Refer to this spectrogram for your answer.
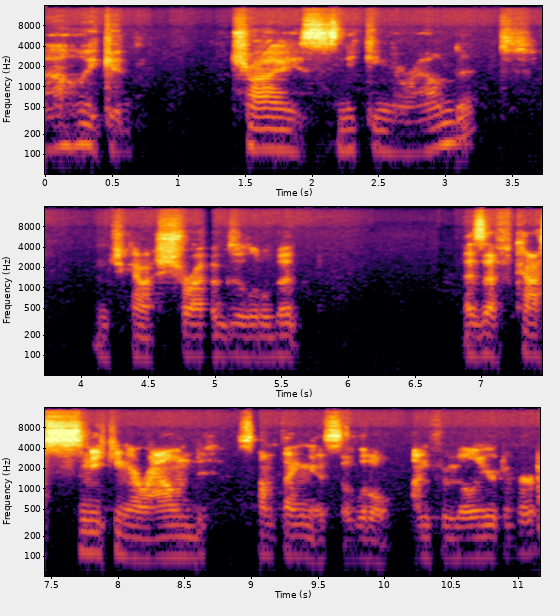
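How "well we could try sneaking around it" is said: half-whispered, hushed, with barely any voice. Voicing a character who suggests sneaking around: half-whispering in character. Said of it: "in a whisper".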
